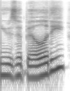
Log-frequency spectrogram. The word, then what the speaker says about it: usability: we see that prioritizing usability will accelerate adoption. Here's a pronunciation tip. Notice that the S in usability actually sounds like a Z. There's a slight vibration.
